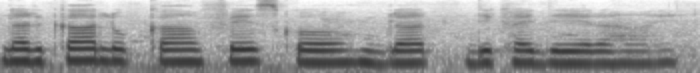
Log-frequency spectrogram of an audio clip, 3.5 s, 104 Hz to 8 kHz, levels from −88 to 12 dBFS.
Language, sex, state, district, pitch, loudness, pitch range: Hindi, female, Arunachal Pradesh, Longding, 200 Hz, -15 LUFS, 195-210 Hz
